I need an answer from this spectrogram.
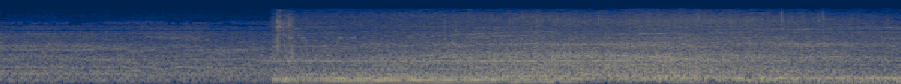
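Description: Car engine revving and accelerating away, cutting in suddenly about a second and a half in: a slowly rising engine note over a loud rushing noise, a sound effect for a car speeding off.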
